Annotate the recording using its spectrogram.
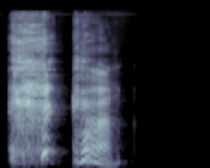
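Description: A man clearing his throat in two short bursts, a rough one and then a voiced one falling in pitch, over about the first second.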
